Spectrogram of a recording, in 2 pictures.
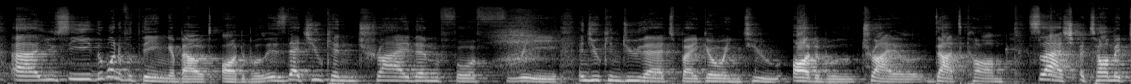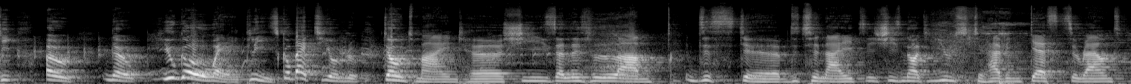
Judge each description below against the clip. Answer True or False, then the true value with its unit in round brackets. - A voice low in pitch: False (160 Hz)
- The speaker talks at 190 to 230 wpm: False (140 wpm)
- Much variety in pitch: True (5.7 semitones)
